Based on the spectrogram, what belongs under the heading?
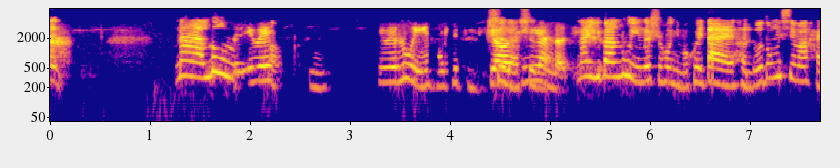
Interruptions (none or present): present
